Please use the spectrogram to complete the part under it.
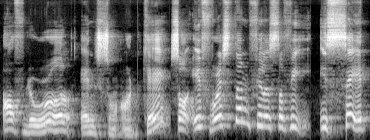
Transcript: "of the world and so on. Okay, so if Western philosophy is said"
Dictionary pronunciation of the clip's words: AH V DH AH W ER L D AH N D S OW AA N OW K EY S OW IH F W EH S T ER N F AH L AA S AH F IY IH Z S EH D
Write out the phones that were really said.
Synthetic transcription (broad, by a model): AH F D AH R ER L AH N S OW AA N OW K EY S OW IH F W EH S T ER N F AH L AA S AH F IY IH S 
